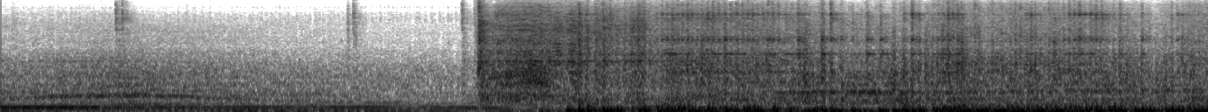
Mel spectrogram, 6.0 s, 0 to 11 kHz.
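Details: Nissan S13 SR20DET first start after installing eBay turbo, IS-R turbo lines and ECU-connected oxygen sensor: starter whirs briefly, fires first try, then holds a steady, slightly high warm-up idle without stumbling, no smoke; normal cold start.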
